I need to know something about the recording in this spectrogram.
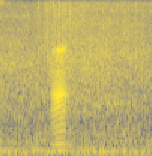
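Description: A steady low rumble, with one short spoken word in the middle.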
